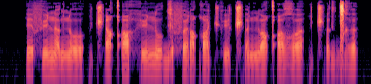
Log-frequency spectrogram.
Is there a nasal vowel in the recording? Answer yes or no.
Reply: no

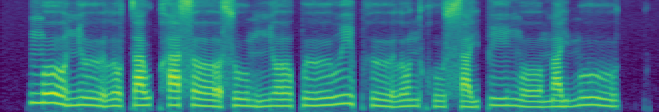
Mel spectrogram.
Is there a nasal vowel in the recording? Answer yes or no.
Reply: no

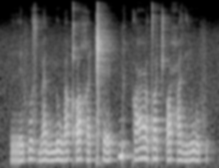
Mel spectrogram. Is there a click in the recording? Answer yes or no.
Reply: yes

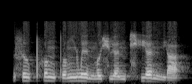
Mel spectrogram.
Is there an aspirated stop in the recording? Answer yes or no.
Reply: yes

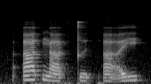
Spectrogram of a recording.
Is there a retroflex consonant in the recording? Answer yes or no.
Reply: no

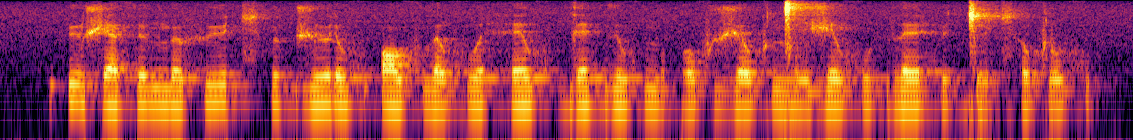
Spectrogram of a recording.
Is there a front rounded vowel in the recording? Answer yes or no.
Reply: yes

